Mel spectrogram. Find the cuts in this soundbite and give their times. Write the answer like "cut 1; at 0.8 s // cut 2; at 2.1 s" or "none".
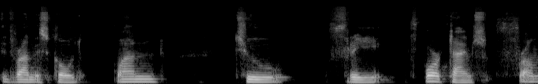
none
